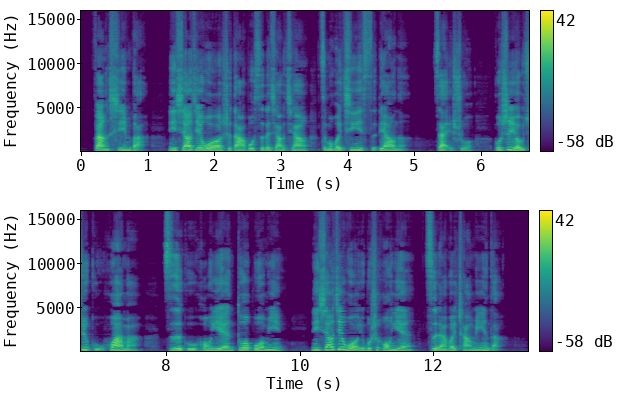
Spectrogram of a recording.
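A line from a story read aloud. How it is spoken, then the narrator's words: Calm comforting smile. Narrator (Chinese): 淡然一笑，古欣欣安慰道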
